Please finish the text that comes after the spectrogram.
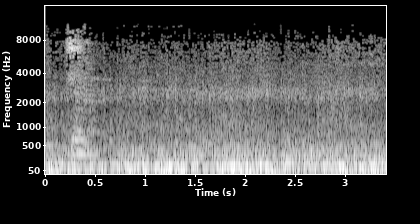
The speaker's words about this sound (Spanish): Un tren con locomotora y muchos, pero muchos furgones locos.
